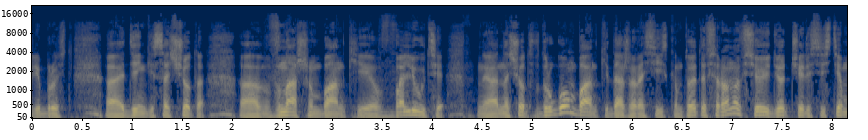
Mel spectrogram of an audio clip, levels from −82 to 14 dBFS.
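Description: Speech, with short concealed packet loss in three back-to-back events from 3.61 s to 3.73 s. Each gap is 20 ms, consistent with 20 ms packets. The receiver bridged them by extending the preceding sound, leaving a brief smeared wobble where real detail is missing.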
